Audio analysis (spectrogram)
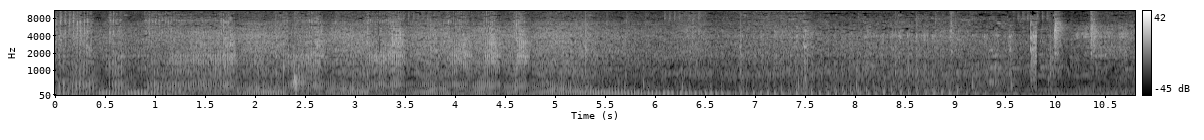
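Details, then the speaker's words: Sniper 135 single that was hard to start with no proper idle; fault was the spark plug cap, fixed by scraping its contact ends and twisting it up for contact. Now starts and settles into a steady even idle with no misfire. "Kaya yun nga, tumino yung andar. Bali, spark plug cap lang pala yung sira ng motor na to."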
